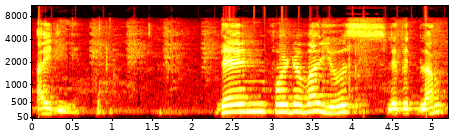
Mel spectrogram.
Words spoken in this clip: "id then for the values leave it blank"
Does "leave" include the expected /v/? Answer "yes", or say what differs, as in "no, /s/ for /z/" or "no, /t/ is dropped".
no, /b/ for /v/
